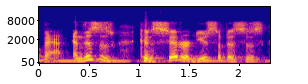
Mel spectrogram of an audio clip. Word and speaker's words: Eusebius: and this is considered use abysus and some people pronounce Eusebius but use abyss is one of the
